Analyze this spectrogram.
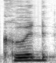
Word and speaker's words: could: will becomes would and what's super weird about these ELLs and could should or would is listen to me saying them you don't pronounce the ELLs and this is the only place in English where that silent L shows up it's so strange ah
